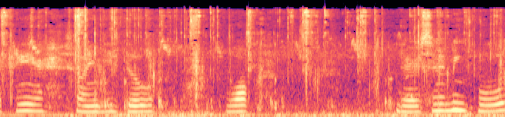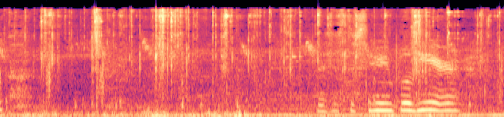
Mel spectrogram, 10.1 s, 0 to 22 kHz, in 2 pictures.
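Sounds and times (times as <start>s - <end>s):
light jingling and clicking: 0.0s - 10.0s
wind rumble on microphone: 0.0s - 10.0s.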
